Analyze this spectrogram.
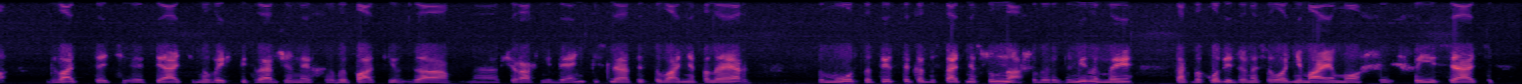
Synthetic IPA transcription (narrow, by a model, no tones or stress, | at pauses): d̪ʋɑt͡sʲɐtʲpʲjatʲnɔʋɪxpʲit̪ːʋɛrd͡ʒenɪxʋɪpɑd̪̚kʲiwzɐ | wt͡ʃɔɾɑʃnʲijd̪ɛnʲpʲisʲlʲɐt̪est̪ʊʋɑnʲːɐpɛlˠɛɛr | t̪ɔmust̪ɐt̪ɪst̪ɪkɐd̪ɔst̪ɑtʲnʲɐsʊmnɑʃɔʋɪɾɔzʊmʲilˠɪmɪt̪ɑkʋɪxɔd̪ɪtʲʒɛnɐsʲɔɦɔdʲnʲimɑjemɔʃʃɪjesʲatʲ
